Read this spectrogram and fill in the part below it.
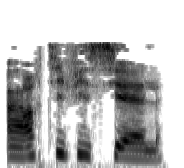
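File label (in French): "artificielle", French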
